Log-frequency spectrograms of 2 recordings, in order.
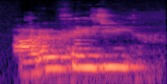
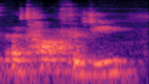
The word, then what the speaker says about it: autophagy: I always want to pronounce it Autophagy, but it's Autophagy.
